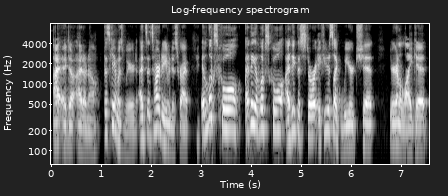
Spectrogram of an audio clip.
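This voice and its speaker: A man's voice: mid-range voice, sing-song, fast talker, few pauses. A man co-hosting a podcast, chatting casually about video games in a rambling way and often laughing as he talks. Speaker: podcast co-host.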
